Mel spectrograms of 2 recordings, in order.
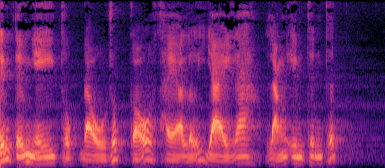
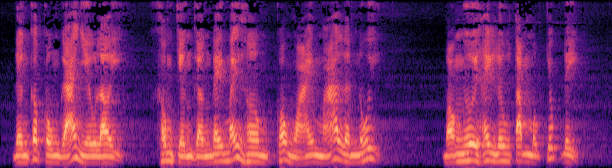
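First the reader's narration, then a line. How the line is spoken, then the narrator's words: Shouted. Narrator (Vietnamese): Tu Tam gia hét nói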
